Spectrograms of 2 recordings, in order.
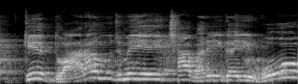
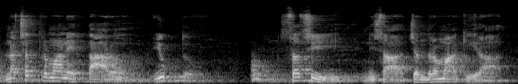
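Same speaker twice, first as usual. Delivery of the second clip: normal talking voice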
